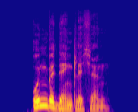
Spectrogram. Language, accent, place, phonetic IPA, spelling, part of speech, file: German, Germany, Berlin, [ˈʊnbəˌdɛŋklɪçn̩], unbedenklichen, adjective, De-unbedenklichen.ogg
- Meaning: inflection of unbedenklich: 1. strong genitive masculine/neuter singular 2. weak/mixed genitive/dative all-gender singular 3. strong/weak/mixed accusative masculine singular 4. strong dative plural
